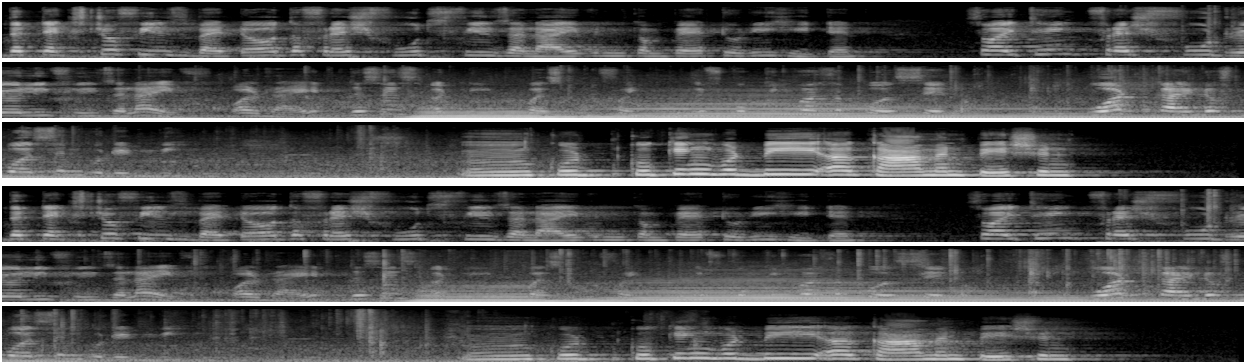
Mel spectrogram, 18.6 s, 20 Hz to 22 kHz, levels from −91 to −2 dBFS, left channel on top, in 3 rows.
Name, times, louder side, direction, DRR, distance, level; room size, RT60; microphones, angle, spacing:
voice 1, 0.0-4.3 4.9-11.1 11.6-13.4 13.6-13.8, left 3 dB, 15° left, 0.9 m, -35 dB
sound 1, 5.5-16.3, right 7 dB, 90° right, 4.3 m, -49 dB
sound 2, 6.5-15.3, left 1 dB, 50° left, 1.9 m, -42 dB
sound 3, 8.1-13.6, right 1 dB, 35° right, 2.3 m, -31 dB
voice 2, 14.7-17.8, left 6 dB, 85° left, 0.7 m, -25 dB
27.0 x 23.5 x 5.3 m
head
